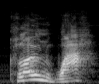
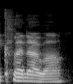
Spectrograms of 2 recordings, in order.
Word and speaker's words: Klonoa: 59 is asking uh is it true you pronounced the game clone W similar to how you pronounced kinoa oh gosh yes cuz we having a chat about this in quantum's uh chat Tuesday night um I say cloa rather than like quinoa or clonea but yeah but if you want to pronounce it clone W Markman go for it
